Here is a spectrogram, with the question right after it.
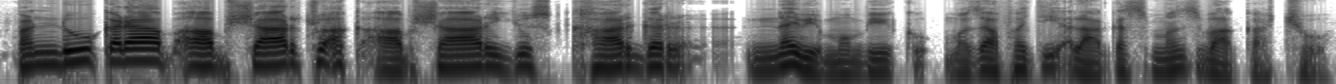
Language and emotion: Kashmiri, neutral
